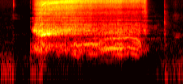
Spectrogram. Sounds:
Sniff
